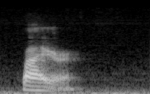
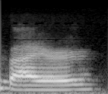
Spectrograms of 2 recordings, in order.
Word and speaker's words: Beyer: remembered by theresa beyer is it buyer or bayer buyer uh neutral did i say it right yes you did okay theresa buyer uh she's in new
